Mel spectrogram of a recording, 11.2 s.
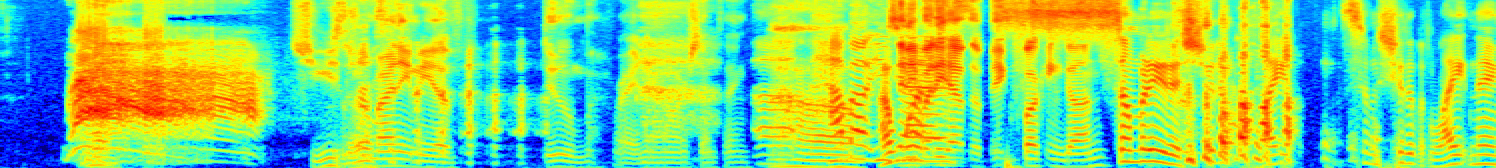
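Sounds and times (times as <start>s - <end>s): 
video game creature screaming with a rough groaning edge: 0.5s - 2.1s
speech: 2.3s - 11.2s
laughter: 2.6s - 7.3s, 8.8s - 10.4s.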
